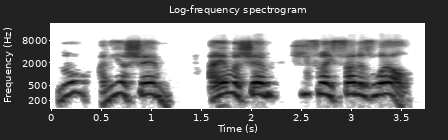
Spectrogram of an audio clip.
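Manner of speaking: high, forceful retold proclamation; emphatic divine declaration. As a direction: declare it with impassioned authority. God's emphatic answer, acted out.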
